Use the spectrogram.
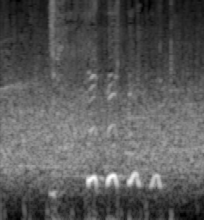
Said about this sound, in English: Wait, we deserve a round of applause.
